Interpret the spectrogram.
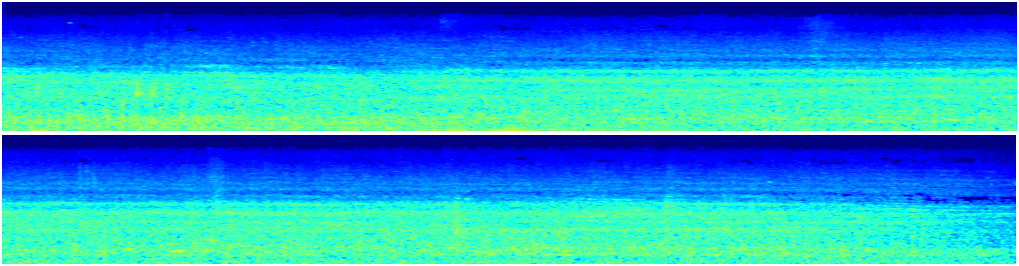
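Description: Container wagons of a long freight train rolling past, a steady noise of wheels on rail that fades near the end as the tail of the train goes by.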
